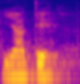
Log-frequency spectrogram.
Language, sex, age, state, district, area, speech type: Manipuri, male, 30-45, Manipur, Thoubal, rural, read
